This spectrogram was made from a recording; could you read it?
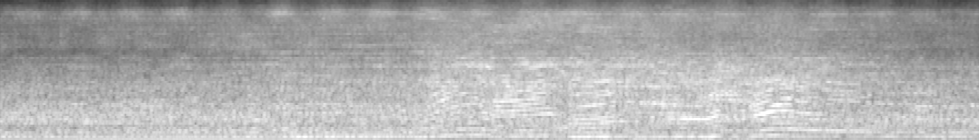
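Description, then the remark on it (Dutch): A moped ridden by a boy draws closer and its engine revs up and down several times, its whine rising and falling over a steady wash of loud background noise. “Ja, dan komen ze aan en dan komt een brommerjongetje aan.”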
